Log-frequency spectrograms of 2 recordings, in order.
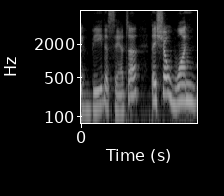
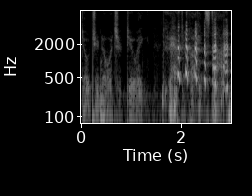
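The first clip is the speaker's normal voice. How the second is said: mock whispering, higher pitched; 14 semitones higher than usual. Acting out whispering to an obnoxious girl as a mall Santa: acting out a whisper. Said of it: "Just whispering to her".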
